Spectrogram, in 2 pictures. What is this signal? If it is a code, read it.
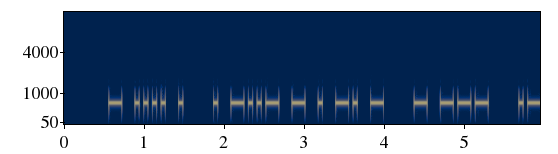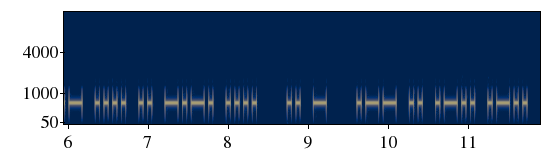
Morse code, heard as a keyed tone, about 22 wpm, 700 Hz. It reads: THE EXTENT TO WHICH IT WILL
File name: practice / 22wpm / Sentences with 4-Word Phrases - 22wpm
